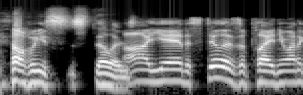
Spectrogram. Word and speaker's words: Steelers: So like most people who live like in the heart of Pittsburgh, it's not the Pittsburgh Steelers, the football Oh team. God, It's the it's the Stillers, Pittsburgh Like Steelers. Ben Stiller. Like Oh, that's how they I say don't it.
